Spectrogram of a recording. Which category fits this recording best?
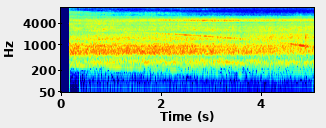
Sound effects > Vehicles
